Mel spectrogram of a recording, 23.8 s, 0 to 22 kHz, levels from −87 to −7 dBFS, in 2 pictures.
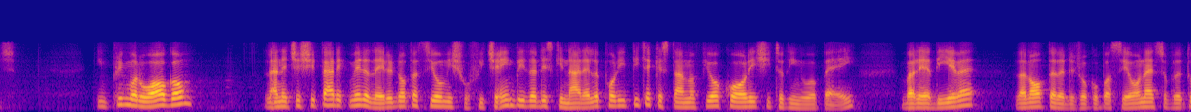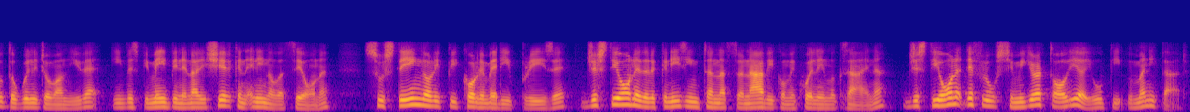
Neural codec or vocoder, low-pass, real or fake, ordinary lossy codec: codec, 16 kHz, 0.2 kbps, FocalCodec; 5.4 kHz; fake; none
